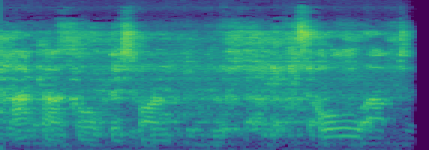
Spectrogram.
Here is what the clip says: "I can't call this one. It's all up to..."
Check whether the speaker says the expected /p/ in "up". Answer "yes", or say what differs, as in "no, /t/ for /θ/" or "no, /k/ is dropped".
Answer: no, /f/ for /p/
